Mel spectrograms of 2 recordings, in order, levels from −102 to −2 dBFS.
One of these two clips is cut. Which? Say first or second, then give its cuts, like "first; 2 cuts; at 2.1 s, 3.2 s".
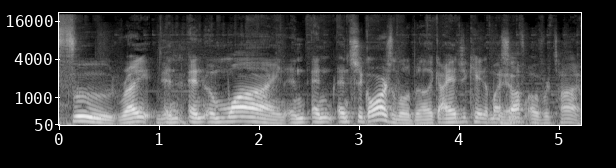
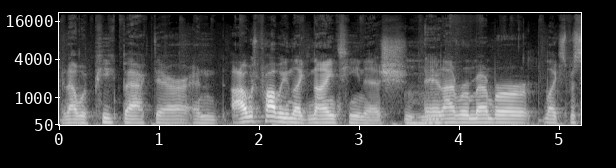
second; 1 cut; at 1.6 s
